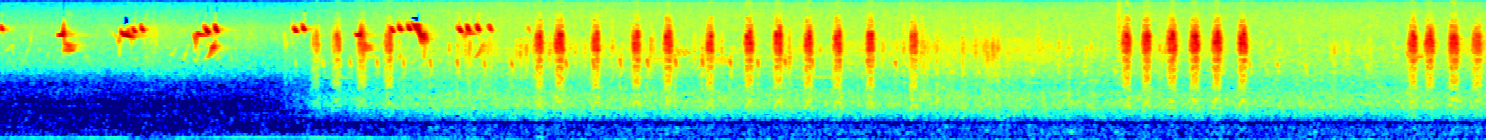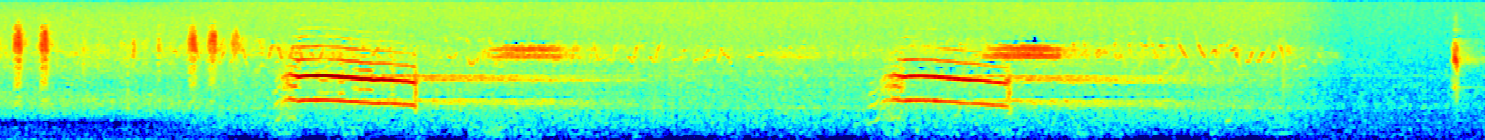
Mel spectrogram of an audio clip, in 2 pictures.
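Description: Wild birds calling: a long run of sharp, rapid notes repeated about three times a second, then two loud drawn-out calls that slide down in pitch.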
